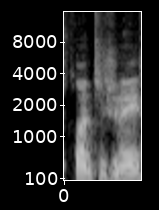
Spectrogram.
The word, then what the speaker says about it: Plantagenet: In fact, none of this Plantagenet stuff is new. Yes, that is how we're pronouncing it because they were French.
